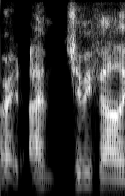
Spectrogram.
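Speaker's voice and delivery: put-on breathy voice. Explaining how they do impressions, a speaker demonstrates: breathy exhaling Jimmy Fallon impression. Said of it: "It's just like exhaling".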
